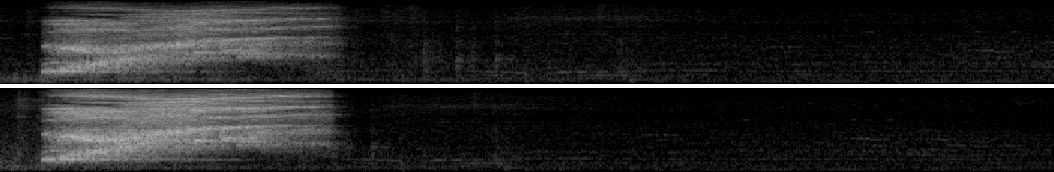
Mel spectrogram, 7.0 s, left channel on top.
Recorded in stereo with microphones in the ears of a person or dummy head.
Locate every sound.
0.3 s a shout: 30° right (ahead or behind), 0.8 m; by 2.2 s 60° right (ahead or behind), 1.3 m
